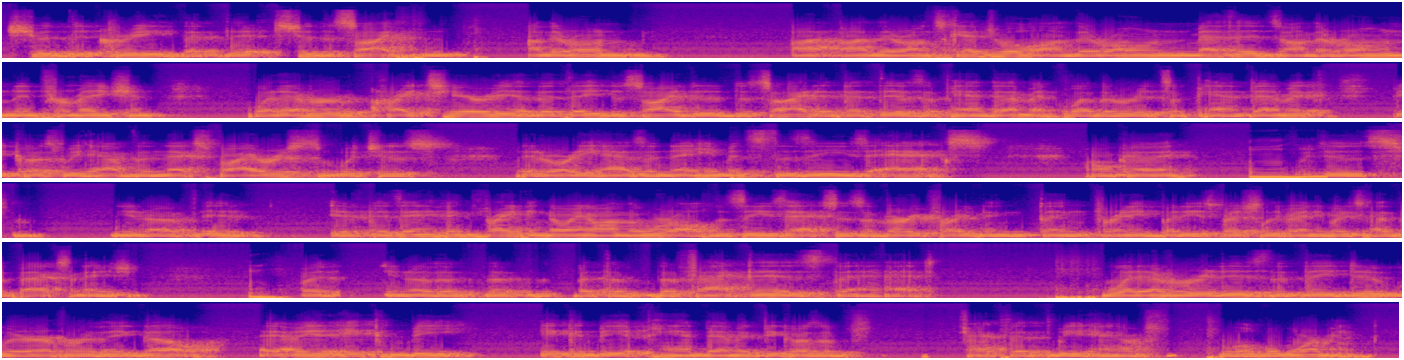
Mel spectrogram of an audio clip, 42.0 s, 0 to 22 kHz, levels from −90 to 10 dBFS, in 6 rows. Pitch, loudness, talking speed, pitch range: 85 Hz, -20 LUFS, 175 wpm, 80-100 Hz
